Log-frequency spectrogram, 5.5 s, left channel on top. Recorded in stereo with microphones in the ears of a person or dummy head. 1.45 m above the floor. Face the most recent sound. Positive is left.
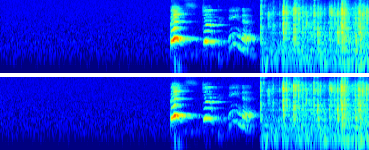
turn(degrees=-10)  # may be behind; listen again after turning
